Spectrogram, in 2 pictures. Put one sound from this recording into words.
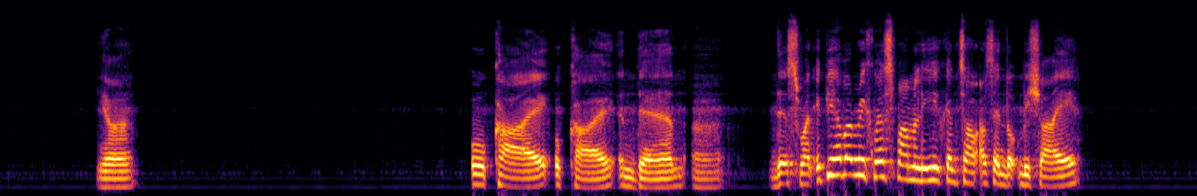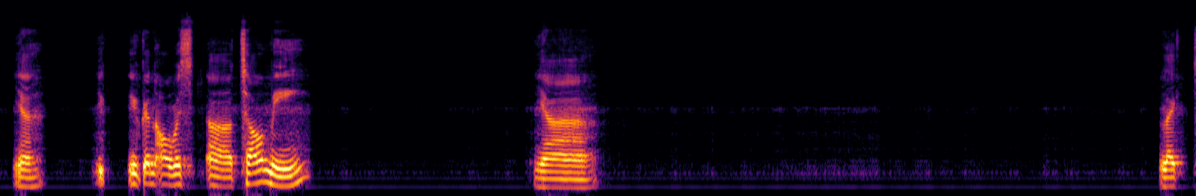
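A young man talks with animation, close to a microphone, in short bursts with pauses.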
